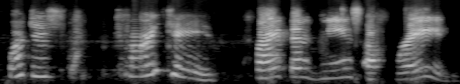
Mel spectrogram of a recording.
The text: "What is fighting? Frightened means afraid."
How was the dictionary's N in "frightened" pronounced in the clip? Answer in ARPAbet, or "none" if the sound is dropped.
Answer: N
